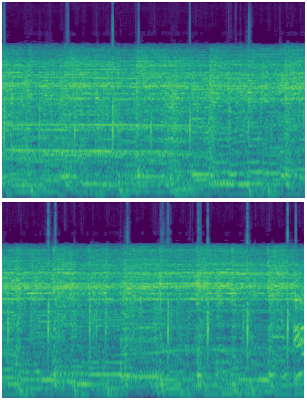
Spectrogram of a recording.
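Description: Live rock band playing an instrumental passage on guitars and drum kit, with no vocals.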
